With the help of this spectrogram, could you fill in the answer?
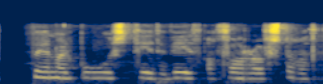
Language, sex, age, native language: Icelandic, male, 13, Icelandic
